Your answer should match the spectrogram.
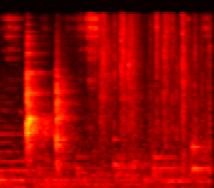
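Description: A dish knocking down on a granite countertop, a sharp clatter about a third of a second in, followed by a few lighter clinks, over background music.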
